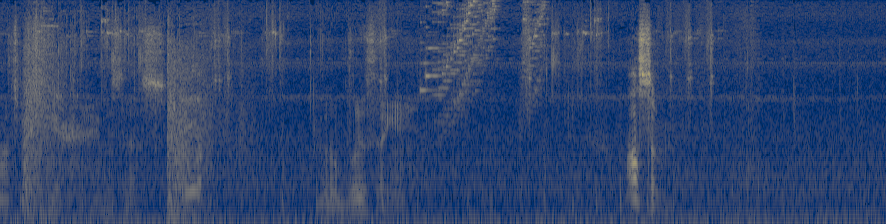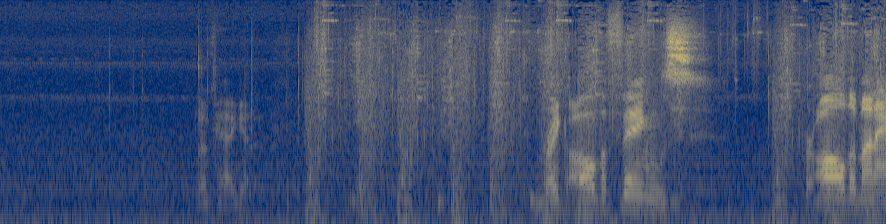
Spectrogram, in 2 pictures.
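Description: Small coins jingle and clink in quick bursts.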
